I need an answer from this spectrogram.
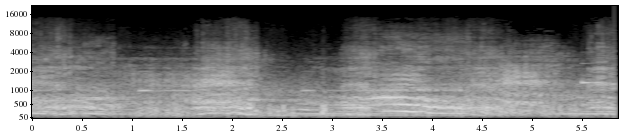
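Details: Lion (Panthera leo), roar.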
